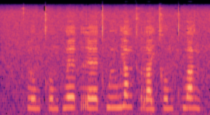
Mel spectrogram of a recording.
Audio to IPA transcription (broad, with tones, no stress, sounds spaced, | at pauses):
pʰ l o˨˩ m kʰ o˨˩ m k w ɛː˥˩ t̚ r ɛː˧ kʰ w ɯː˦˥ w j a˥˩ ŋ kʰ r a˨˩ j kʰ o˦˥ m kʰ w a˥˩ ŋ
